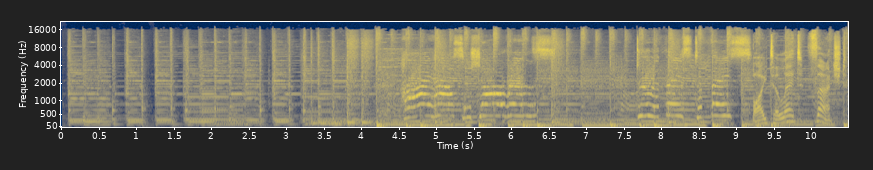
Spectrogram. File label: Insurance Advert; Highhouse Insurance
